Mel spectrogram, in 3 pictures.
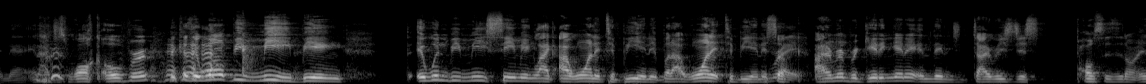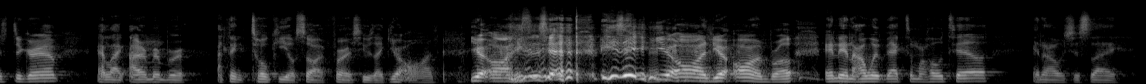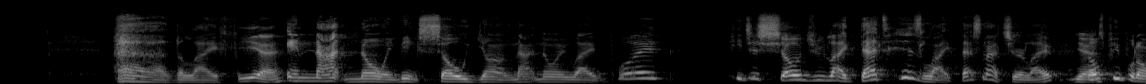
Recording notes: Live at SXSW. We took the show down to Austin, Texas. In front of a live audience from the official SXSW podcast stage!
